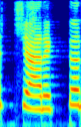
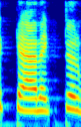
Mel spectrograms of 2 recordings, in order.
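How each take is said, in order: First: कैरेक्टर said with ch at the start; wrong example. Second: कैरेक्टर said with k at the start; correct example. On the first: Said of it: "इसे कैरेक्टर नहीं बोलेंगे". (गलत कैरेक्टर, च से शुरू) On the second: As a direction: model कैरेक्टर starting with a hard क. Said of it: "इसे कैरेक्टर बोलेंगे". (सही कैरेक्टर, क से शुरू) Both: Shown as a demonstration.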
